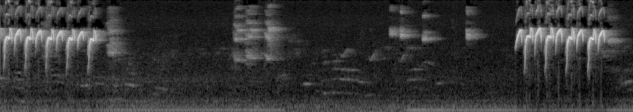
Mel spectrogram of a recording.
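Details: Pied bushchat male singing vigorously, a recording meant for training other birds: two loud bursts of rapid high descending chirps, one opening and one closing, with faint scattered twitters between them.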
